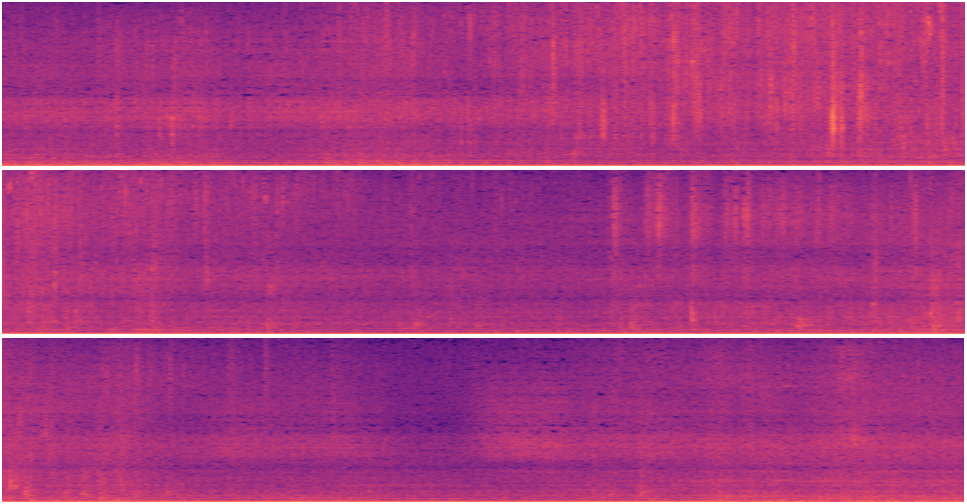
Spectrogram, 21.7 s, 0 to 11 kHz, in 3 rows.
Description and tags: Construction site, landfill 03
Recorded using small stereo omnis.
Cut in Cubase.
area, dump, digger, lot, destruction, landfill, noise, ecocide, contract, damaged, waste, ambient, environmental, field-recording, construction, dredger, garbage, building, excavator, destroying, yard, background, engine, ecological, site, damage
